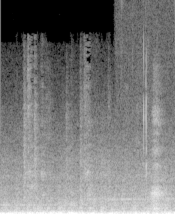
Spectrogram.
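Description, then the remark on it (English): A train rumbles past with a steady, heavy low roar and faint rattling on top, continuous throughout with no voices. “I mean, that said, whenever the train passes your flat, even today I still look up to see if you're there, perched Muppet-like at the upper floor window, waving wildly down at a train full of strangers”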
